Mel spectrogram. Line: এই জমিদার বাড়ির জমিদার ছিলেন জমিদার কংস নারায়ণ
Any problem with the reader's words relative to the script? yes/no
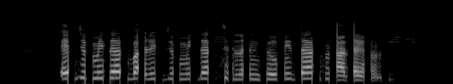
yes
